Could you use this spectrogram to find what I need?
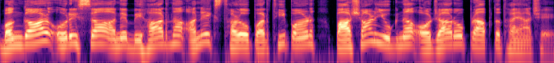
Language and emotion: Gujarati, neutral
